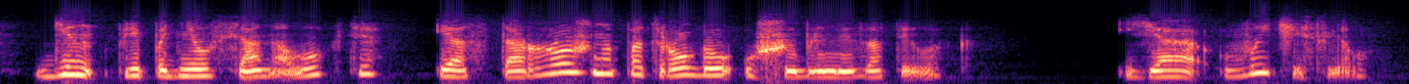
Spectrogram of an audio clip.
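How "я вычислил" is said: quiet, soft, low volume. Rising on an elbow after being pinned down, a man answers quietly. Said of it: "сказал он тихо".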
